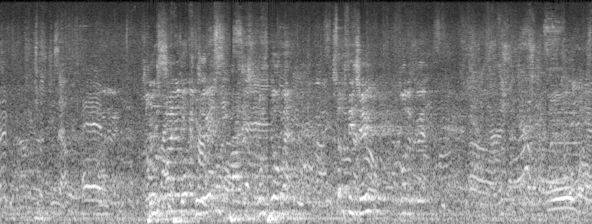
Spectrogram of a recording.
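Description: A man sings into a microphone through loudspeakers.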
